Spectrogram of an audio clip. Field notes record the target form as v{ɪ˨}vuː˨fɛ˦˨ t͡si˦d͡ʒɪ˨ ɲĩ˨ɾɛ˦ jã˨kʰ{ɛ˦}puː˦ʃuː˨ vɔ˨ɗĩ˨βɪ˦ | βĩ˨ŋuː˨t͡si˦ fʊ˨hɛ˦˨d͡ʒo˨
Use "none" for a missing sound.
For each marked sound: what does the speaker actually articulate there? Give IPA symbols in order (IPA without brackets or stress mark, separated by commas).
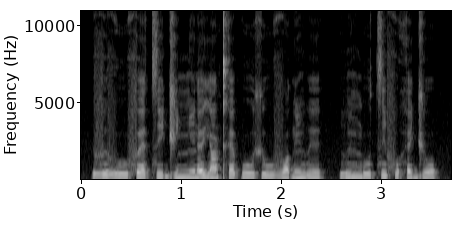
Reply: ɪ˨, ɛ˦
